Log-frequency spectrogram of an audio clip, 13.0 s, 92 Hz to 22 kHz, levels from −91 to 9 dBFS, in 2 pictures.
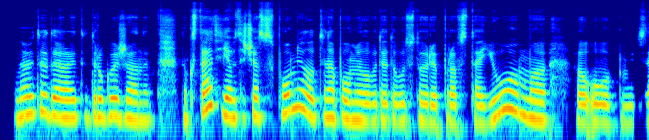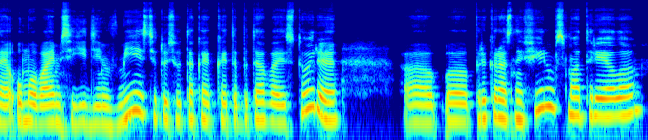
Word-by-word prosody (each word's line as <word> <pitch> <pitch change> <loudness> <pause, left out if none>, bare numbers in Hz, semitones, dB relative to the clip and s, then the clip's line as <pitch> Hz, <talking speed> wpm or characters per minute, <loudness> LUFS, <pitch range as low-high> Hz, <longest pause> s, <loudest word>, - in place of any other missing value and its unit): Ну 225 +2 -2
это 260 +2 0
да, 230 -3 +4
это 220 0 -6
другой 235 +1 +2
жанр. 205 -3 -2 0.3
Но, 210 - -5
кстати, 305 +5 +3
я 240 - +7
вот 220 - -1
сейчас 225 +1 -1
вспомнила, 270 +2 +2
ты 225 +1 -7
напомнила 210 -3 +1
вот 190 +1 -5
эту 195 0 -4
вот 190 0 -5
историю 190 -2 -3
про 180 0 -3
"встаём, 230 - +1
э, 205 -2 +2 0.3
олп 185 -1 0
не 175 -1 -11
знаю, 175 0 -1
умываемся, 185 -3 +1
едим 175 -1 -5
вместе", 240 - -1
то 210 - -3
есть 205 0 -6
вот 195 - -5
такая 205 0 -2
какая-то 190 0 -6
бытовая 195 0 -1
история. 220 - +2 0.6
Э, 180 0 -2
э, 195 0 +2
прекрасный 215 -1 +1
фильм 320 +11 +1
смотрела, 240 -3 +3
210 Hz, 180 wpm, -24 LUFS, 190-240 Hz, 0.6 s, я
